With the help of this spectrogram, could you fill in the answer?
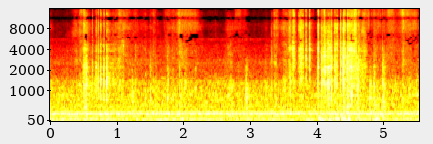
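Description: Fingertips turn and rub the thin paper pages of a small, thick book, producing soft, crisp rustles and brief papery swishes. The sound rises and falls over a faint, steady low hum, growing a little louder and brighter toward the end.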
